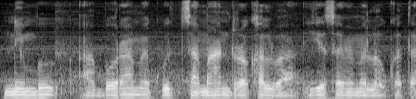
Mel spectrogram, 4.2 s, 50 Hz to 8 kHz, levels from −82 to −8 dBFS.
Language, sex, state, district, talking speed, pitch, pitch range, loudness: Hindi, male, Bihar, East Champaran, 185 wpm, 90 Hz, 90-95 Hz, -19 LUFS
